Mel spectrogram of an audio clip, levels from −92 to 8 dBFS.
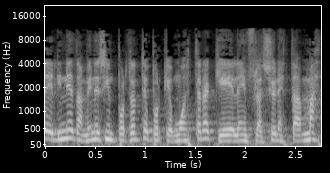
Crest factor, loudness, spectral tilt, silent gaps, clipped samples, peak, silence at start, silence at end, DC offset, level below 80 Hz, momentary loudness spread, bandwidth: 12 dB; -16 LUFS; -5.5 dB/octave; none; under 0.1%; -4 dBFS; 0 s; 0 s; under 0.1%; -36 dBFS; 4 LU; 11.5 kHz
